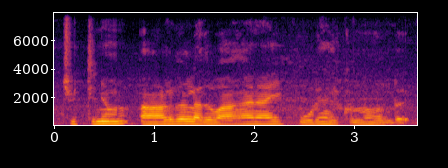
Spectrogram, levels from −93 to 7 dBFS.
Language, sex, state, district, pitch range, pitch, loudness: Malayalam, male, Kerala, Kollam, 140-160 Hz, 150 Hz, -15 LUFS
